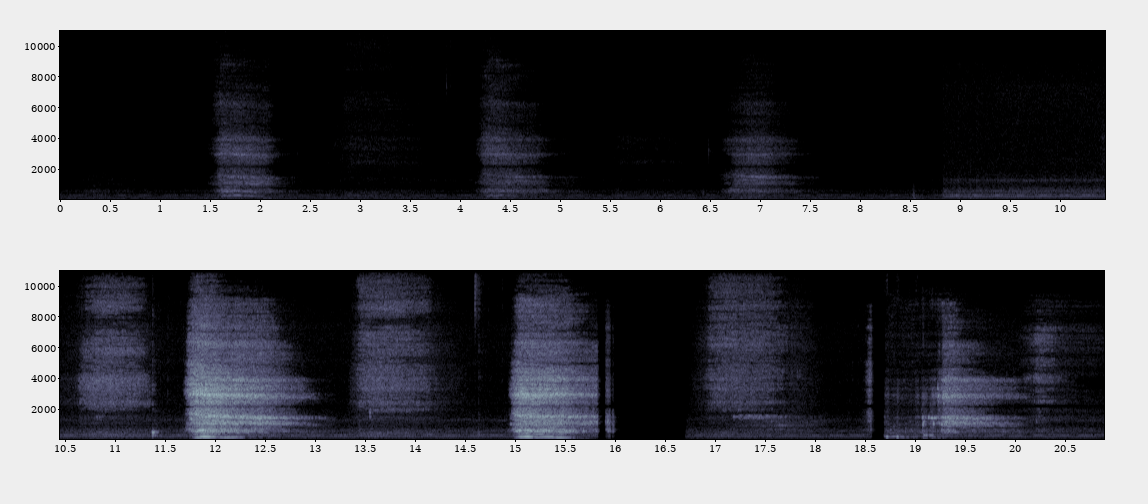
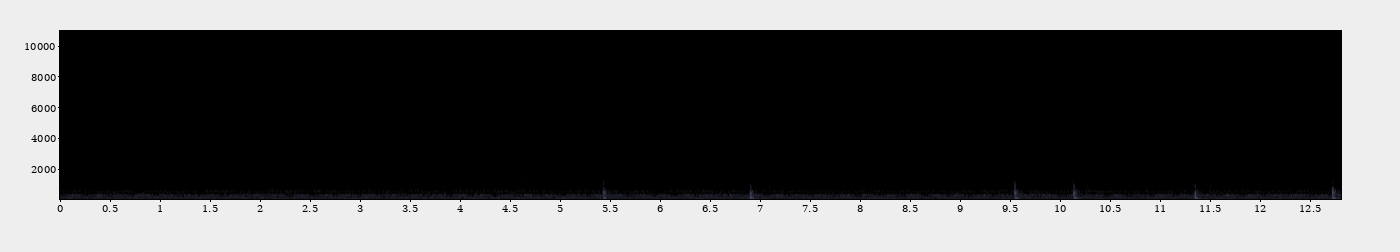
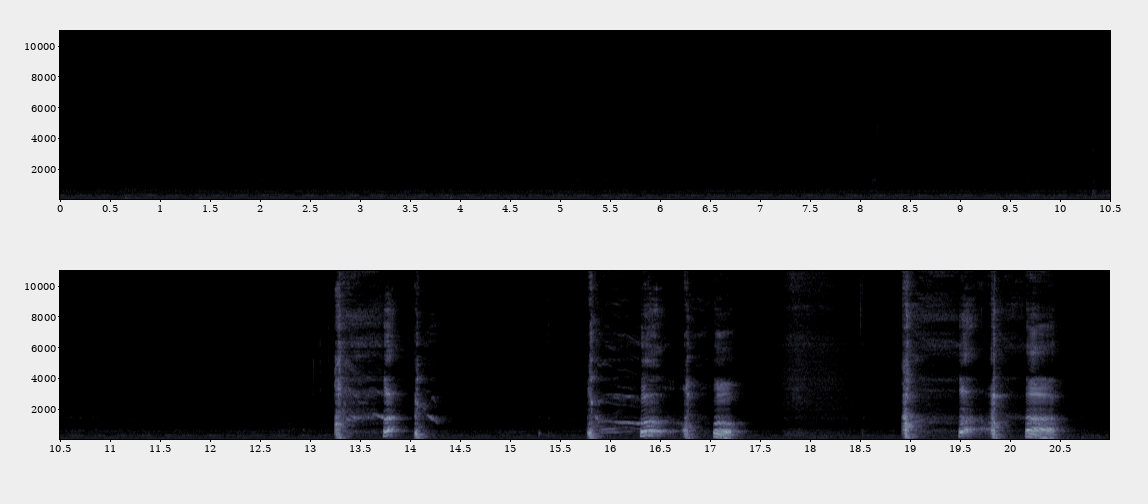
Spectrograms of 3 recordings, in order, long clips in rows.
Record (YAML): exhalation_length: 20.9 s
exhalation_amplitude: 7939
exhalation_signal_mean_std_ratio: 0.31
three_cough_length: 12.8 s
three_cough_amplitude: 120
three_cough_signal_mean_std_ratio: 0.96
cough_length: 21.0 s
cough_amplitude: 2781
cough_signal_mean_std_ratio: 0.25
survey_phase: alpha (2021-03-01 to 2021-08-12)
age: 65+
gender: Male
wearing_mask: 'No'
symptom_none: true
symptom_shortness_of_breath: true
symptom_onset: 12 days
smoker_status: Ex-smoker
respiratory_condition_asthma: true
respiratory_condition_other: false
recruitment_source: REACT
submission_delay: 2 days
covid_test_result: Negative
covid_test_method: RT-qPCR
